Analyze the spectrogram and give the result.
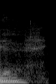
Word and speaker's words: Domenie: It's a title track off of Domenia, which is the name of your CD. – Yeah, how do you spell it? – D-O-M-E-N-I-E. – Okay, remember that. D-O-M-E-N-I-E. Domenia.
